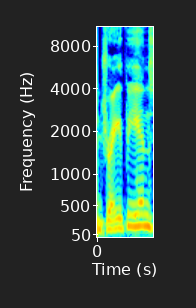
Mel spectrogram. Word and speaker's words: Drapion: I was going to make a does the curtain match the drapions joke, but it's pronounced drapion, so that's ruined.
